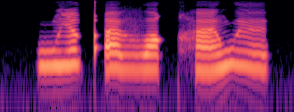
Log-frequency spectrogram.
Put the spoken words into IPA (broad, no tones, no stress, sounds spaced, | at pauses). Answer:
w ĩ qʼ ɛ v ɔ qʰ ɛ̃ w ø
